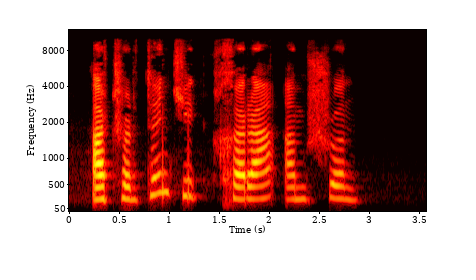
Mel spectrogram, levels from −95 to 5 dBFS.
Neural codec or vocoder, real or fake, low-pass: vocoder, 22.05 kHz, 80 mel bands, Vocos; fake; 9.9 kHz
